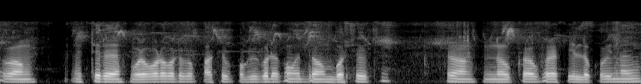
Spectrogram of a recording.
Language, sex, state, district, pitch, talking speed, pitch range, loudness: Odia, male, Odisha, Malkangiri, 125 Hz, 170 wpm, 120-130 Hz, -18 LUFS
